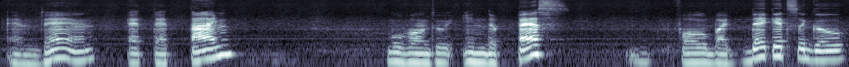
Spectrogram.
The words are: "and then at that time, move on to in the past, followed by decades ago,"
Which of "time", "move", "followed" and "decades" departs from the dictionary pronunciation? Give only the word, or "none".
decades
